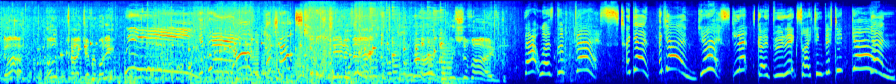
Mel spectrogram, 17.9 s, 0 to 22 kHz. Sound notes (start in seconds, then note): 2.5 George giggles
